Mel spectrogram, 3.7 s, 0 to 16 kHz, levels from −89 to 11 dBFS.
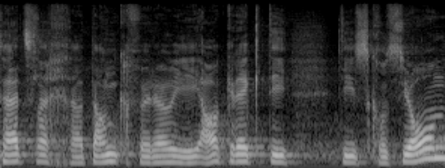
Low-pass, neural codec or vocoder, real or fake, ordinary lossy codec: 14.4 kHz; none; real; none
